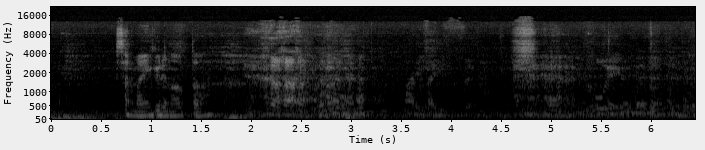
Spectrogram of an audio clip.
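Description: A young man speaks into a microphone in a large echoing hall.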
